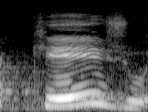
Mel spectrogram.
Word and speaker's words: queijo: Queijo, na palavra queijo existe o I. É correto sim a gente falar queijo e não queijo, queijo, como se não tivesse o I, né?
